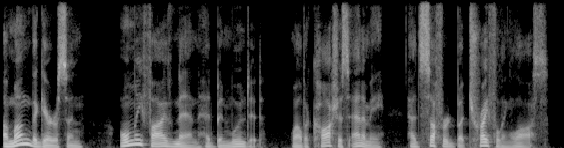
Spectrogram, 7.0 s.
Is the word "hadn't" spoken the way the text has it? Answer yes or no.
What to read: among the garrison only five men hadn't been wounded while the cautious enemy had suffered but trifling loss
no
